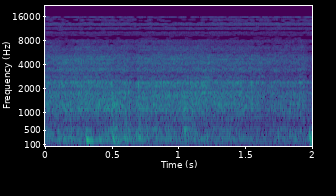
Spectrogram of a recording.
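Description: Steady rustling hiss of tall weeds and brush as they are pushed through.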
